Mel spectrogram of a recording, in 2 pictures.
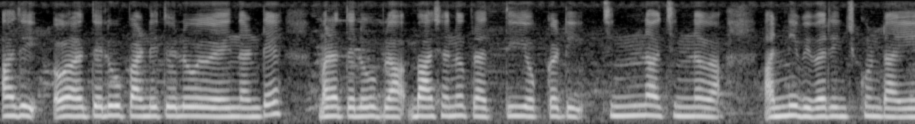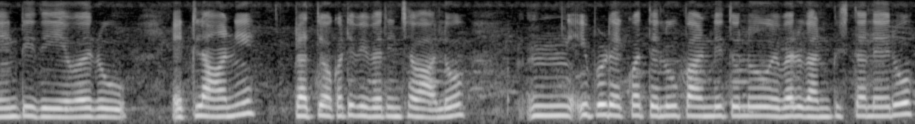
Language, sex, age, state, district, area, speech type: Telugu, female, 45-60, Andhra Pradesh, Visakhapatnam, urban, spontaneous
